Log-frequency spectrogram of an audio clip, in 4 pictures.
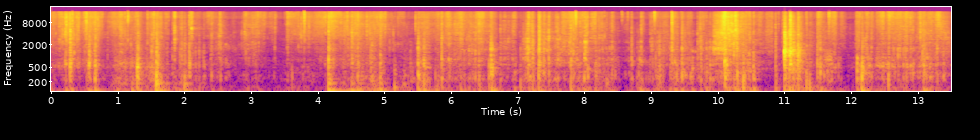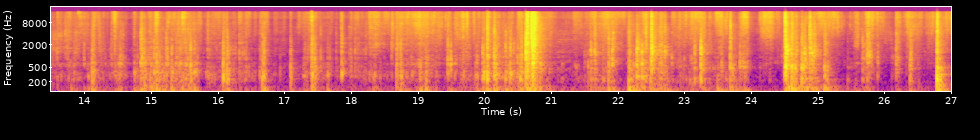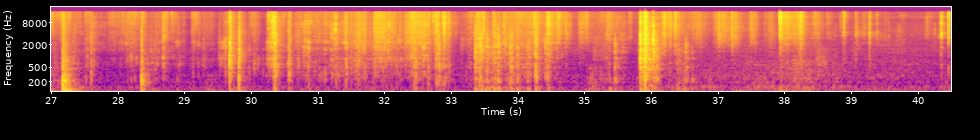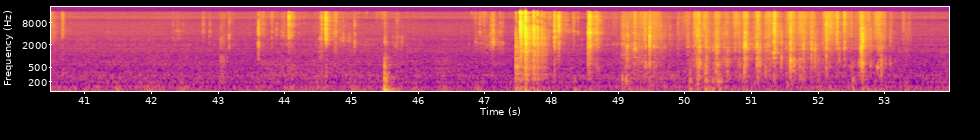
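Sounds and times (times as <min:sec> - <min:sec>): plastic and paper crinkling: 0:00.0 - 0:39.6, 0:48.7 - 0:53.4
box handling clicks and knocks: 0:04.1 - 0:28.8.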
